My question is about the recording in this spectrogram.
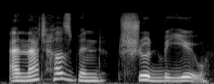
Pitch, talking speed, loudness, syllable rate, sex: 180 Hz, 170 wpm, -19 LUFS, 3.7 syllables/s, female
